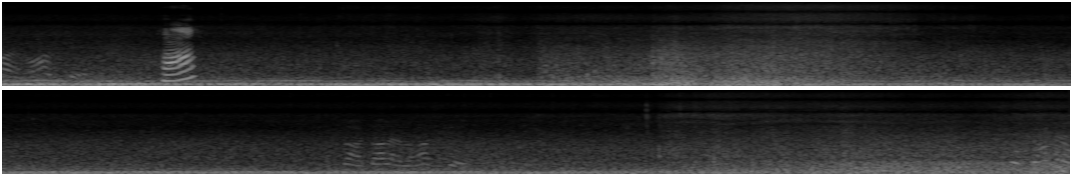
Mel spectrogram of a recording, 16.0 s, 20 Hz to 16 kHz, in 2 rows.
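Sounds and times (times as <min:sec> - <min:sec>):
waves washing on shore: 0:02.6 - 0:16.0.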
